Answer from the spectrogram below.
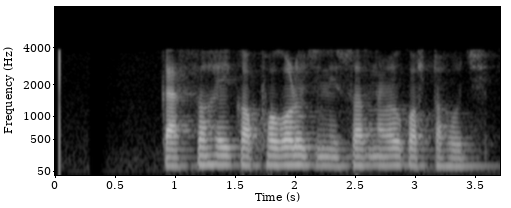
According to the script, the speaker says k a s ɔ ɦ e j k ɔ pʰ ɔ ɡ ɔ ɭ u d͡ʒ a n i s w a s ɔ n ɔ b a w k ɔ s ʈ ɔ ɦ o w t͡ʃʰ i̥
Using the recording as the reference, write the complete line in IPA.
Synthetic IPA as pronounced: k a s ɔ ɦ e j k ɔ pʰ ɔ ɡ ɔ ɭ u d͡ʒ i n i s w a s ɔ n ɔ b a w k ɔ s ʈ ɔ ɦ o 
